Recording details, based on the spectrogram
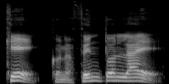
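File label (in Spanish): "QUÉ", Spanish; mekanta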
